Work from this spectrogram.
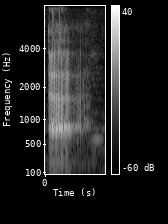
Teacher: So in most accents of English, the vowel sound in words like cat, bag, what we call the trap vowel, is something like ah, right? We make it with the tongue cupped down low and towards the front of the mouth like this.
